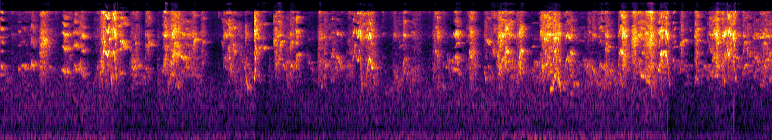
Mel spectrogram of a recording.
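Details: Lovebirds housed in an aviary trade sharp, high twittering calls and raspy squawks, many voices overlapping in uneven waves over a low background rumble.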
